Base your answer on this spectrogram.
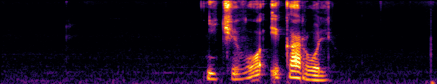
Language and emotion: Russian, neutral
